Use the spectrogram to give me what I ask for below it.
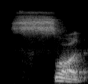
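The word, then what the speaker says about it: ص: So there's a less heaviness in pronouncing sin compared to sod.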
